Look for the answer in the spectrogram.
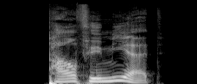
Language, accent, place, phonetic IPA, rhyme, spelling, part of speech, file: German, Germany, Berlin, [paʁfyˈmiːɐ̯t], -iːɐ̯t, parfümiert, verb, De-parfümiert.ogg
- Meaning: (verb) past participle of parfümieren; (adjective) perfumed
